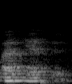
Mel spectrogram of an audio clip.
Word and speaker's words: Van Heerden: So Sis, by the way, guys, I was practicing the surname before we started this, so I have to say it right. I am here chilling with Van Harden.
